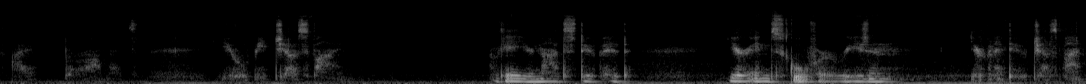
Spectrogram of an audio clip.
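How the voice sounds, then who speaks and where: A man whispers in a calm tone, with big swings in loudness. He leaves long, frequent pauses. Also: fairly slow pace. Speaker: ASMR creator. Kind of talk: comforting ASMR roleplay, personal attention advice. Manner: soft-spoken, reassuring, calm.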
